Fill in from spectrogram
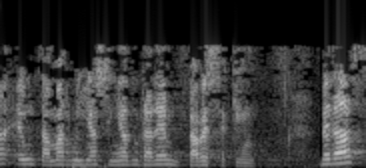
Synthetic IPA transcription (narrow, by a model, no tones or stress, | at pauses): e̞wnt̪aːmarmiʎasiɲaðuɾaɾe̞mbaβ̞e̞se̞kin | be̞ɾas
